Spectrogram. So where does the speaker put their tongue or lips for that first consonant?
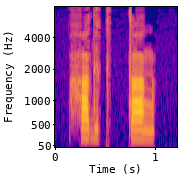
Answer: throat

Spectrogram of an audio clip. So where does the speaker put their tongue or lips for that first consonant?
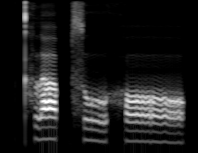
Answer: velum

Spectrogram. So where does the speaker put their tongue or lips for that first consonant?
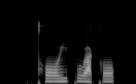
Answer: velum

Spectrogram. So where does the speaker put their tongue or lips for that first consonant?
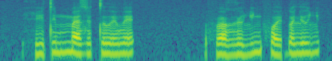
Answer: throat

